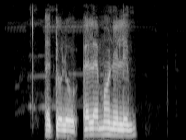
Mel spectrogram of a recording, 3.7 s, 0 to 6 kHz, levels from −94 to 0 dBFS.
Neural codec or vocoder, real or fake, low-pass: none; real; 5.4 kHz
